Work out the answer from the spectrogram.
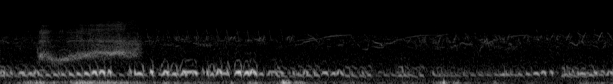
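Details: Black grouse, spring 2014 lek on Saaremaa, Estonia: a harsh hissing sneeze opens, followed by a throaty, warbling bubbling chorus, with low thuds and faint whistles of other birds.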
